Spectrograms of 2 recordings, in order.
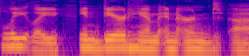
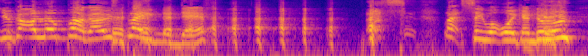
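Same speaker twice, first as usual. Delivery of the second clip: put-on loud, belted-out, high-pitched Cockney accent; 11 dB louder than usual. Retelling Rasputin walking into the palace, Rasputin in a Cockney accent. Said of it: "He changed, to Cockney".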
